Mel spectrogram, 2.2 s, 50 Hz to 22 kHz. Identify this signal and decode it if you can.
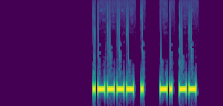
Morse code, heard as a keyed tone, about 47 wpm, 700 Hz. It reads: 1E NM
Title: Field Day Exchanges - 50wpm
